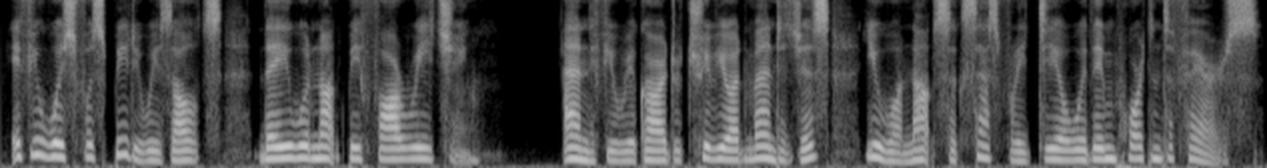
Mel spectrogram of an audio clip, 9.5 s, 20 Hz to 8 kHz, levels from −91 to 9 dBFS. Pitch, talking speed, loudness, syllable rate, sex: 190 Hz, 165 wpm, -21 LUFS, 4.9 syllables/s, female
